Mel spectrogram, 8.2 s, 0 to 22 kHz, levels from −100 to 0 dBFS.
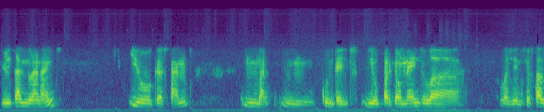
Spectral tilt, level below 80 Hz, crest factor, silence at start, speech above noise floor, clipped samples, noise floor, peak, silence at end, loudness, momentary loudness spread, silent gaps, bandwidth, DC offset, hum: -5.5 dB/octave; -54 dBFS; 18 dB; 0 s; 38 dB; under 0.1%; -55 dBFS; -2 dBFS; 0 s; -18 LUFS; 11 LU; none; 6 kHz; under 0.1%; none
